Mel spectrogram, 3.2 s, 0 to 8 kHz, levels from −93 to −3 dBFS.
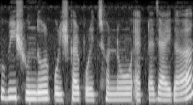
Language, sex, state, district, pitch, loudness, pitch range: Bengali, female, Odisha, Malkangiri, 170 Hz, -16 LUFS, 165-185 Hz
